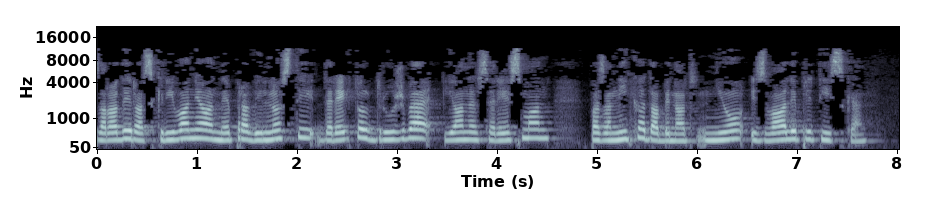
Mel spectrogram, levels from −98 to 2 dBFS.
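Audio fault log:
throughout, MP3 compression: heavily watery, swirly speech with nothing above 11.5 kHz, likely from a low-bitrate encode near 32 kbps discarding quiet frequency detail.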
